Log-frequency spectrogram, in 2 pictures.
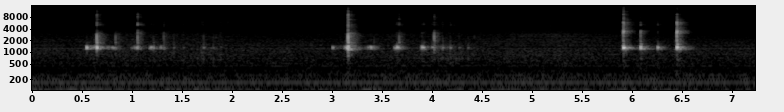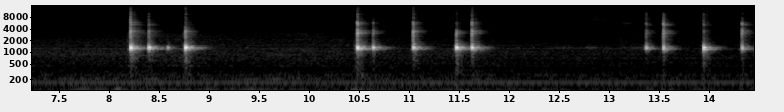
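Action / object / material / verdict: tap / carved wooden frog guiro played with a wooden stick / wood / none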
